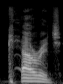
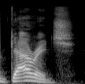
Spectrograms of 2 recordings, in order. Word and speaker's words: garage: Rob Thomas, garage. No, garage, not garage. That's like carriage.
